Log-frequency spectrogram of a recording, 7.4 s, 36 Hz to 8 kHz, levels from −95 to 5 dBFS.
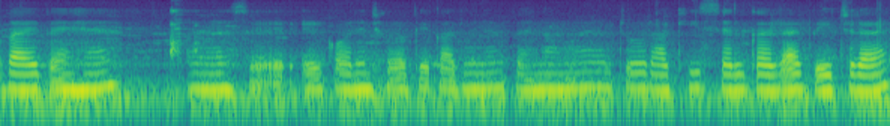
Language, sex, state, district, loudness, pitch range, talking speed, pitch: Hindi, female, Maharashtra, Mumbai Suburban, -15 LUFS, 155-170 Hz, 160 wpm, 165 Hz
